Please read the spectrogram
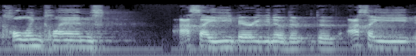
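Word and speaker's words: açaí: Acai, thank you.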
